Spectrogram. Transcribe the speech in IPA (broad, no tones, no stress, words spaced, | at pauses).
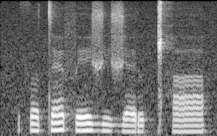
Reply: θɤtɛ feʒiʒɛ ɾɯǁʰa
